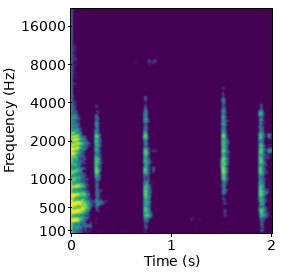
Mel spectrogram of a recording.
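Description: Four faint, short clicks spread over about two seconds, with silence between them: the taps of a stylus on a writing surface as handwriting is added on screen.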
